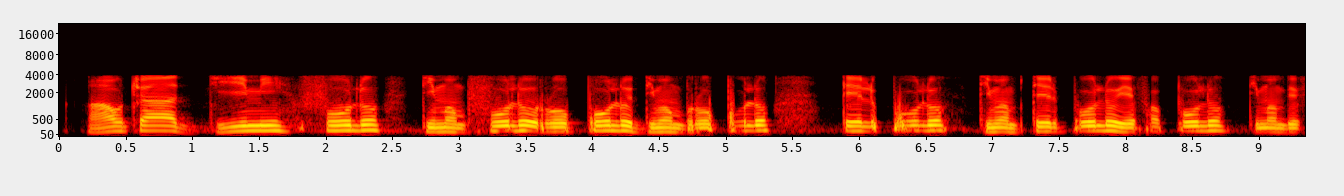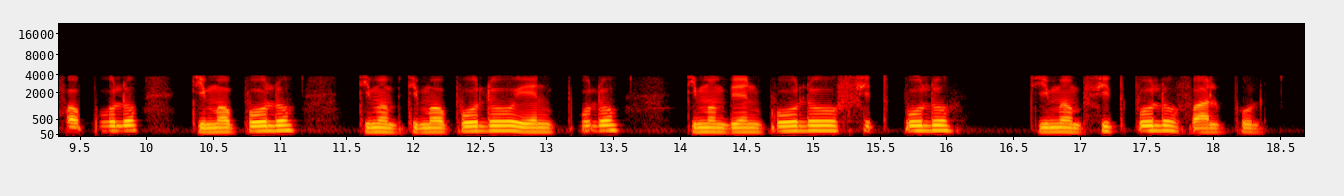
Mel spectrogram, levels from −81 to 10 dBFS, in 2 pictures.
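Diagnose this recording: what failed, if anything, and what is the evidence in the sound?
Nothing failed: the speech carries standard G.711 mu-law telephone coding at 64 kbps, with nothing above 3.8 kHz and at most a faint level-following quantisation hiss, which is the format behaving as designed.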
